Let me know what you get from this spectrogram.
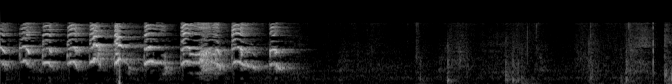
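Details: Cockapoo puppy, several in the room, yipping in quick high squeaky bursts for about three seconds, then near quiet with faint soft rustles and small knocks.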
